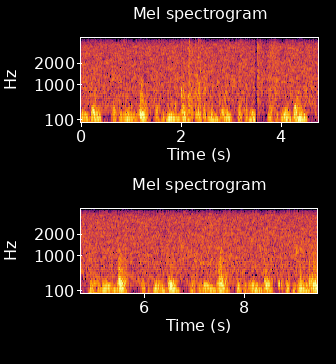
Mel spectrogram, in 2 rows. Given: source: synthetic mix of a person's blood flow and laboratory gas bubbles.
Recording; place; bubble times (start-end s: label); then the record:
Doppler ultrasound of blood flow; precordium
1.84-1.93 s: bubbles
1.97-2.08 s: bubbles
2.11-2.51 s: bubbles
8.65-8.81 s: bubbles
9.01-9.22 s: bubbles
9.28-9.47 s: bubbles
From the record:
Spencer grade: 2 (many but less than half of the cardiac periods contain bubble signals, singularly or in groups); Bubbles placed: anywhere in the cardiac cycle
